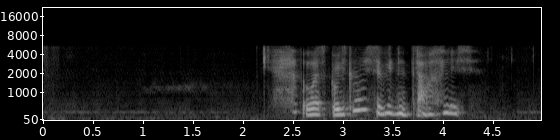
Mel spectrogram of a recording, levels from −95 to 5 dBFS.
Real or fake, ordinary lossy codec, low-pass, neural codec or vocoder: fake; none; 5.4 kHz; codec, 16 kHz, 2 kbps, FreqCodec, smaller model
